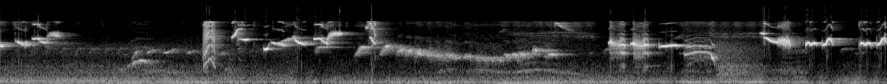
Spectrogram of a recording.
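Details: Black-breasted magpie-robin singing hard, mixing canary phrases into a varied stream of whistles, long descending slurred notes, buzzy trills and sharp chips, with short pauses. The recording serves as a master song to prompt other birds.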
